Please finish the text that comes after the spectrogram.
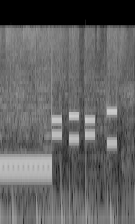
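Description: A steady telephone dial tone hums for about a second, then four crisp keypad dialing beeps follow in quick succession, each a short two-note tone, clear and close with no talking.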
